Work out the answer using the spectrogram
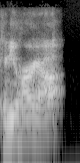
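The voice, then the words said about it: Muffled female voice impression. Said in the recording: “was that your impression that of a girl talking with a dick in her mouth? ... It wasn't bad. It wasn't bad at all.”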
